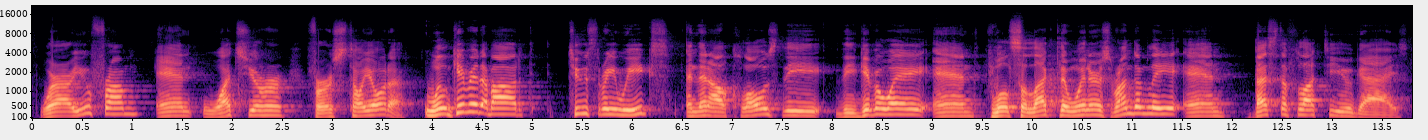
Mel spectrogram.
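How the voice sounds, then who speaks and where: Earnest man from Iraq thanking viewers. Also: slow pace. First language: Arabic. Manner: earnest, warm gratitude, lively pitch swings. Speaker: YouTube channel host, car mechanic. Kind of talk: heartfelt thank-you talk to viewers.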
